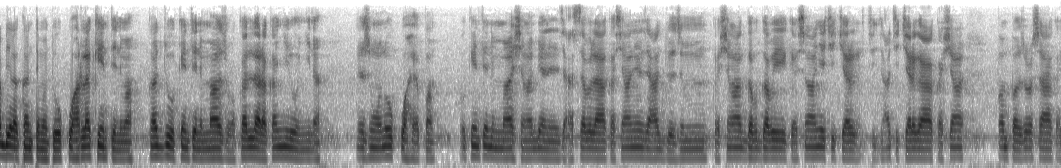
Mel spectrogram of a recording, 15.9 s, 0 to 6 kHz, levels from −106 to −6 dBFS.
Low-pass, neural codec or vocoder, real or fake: 5.4 kHz; none; real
